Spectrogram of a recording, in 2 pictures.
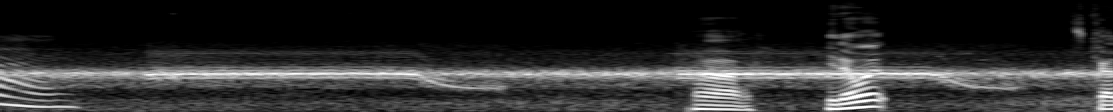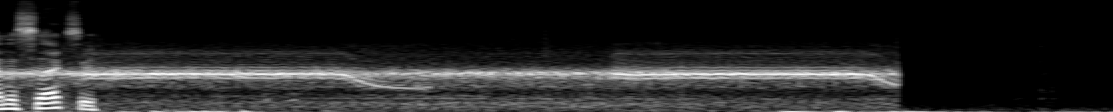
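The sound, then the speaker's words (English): A loud, unbroken high-pitched drone from a chorus of screaming cicadas, with whining pitch dips every few seconds. A voice speaks briefly over the buzz before it cuts off at the end. “What is that cool sci-fi noise? I like it. The cicadas.”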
